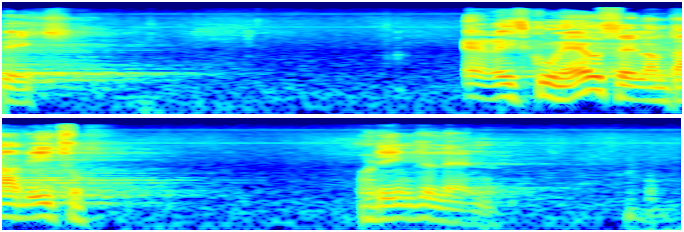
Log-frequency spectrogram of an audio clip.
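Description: A middle-aged man speaks calmly into a microphone, in short bursts.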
